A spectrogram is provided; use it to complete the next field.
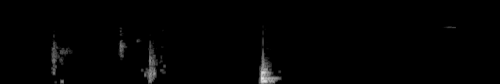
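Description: Sipping and swallowing purified drinking water from a 1-gallon (3.78-liter) jug: a few small wet clicks and plops, then one louder, deeper gulp, followed by quiet. No one speaks.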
